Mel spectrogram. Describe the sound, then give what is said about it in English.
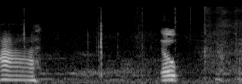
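Two short, nasal animal calls, like a horse or donkey, one at the start and a louder one later, separated by quiet with a faint click between them. “Nope. That's a horse.”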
